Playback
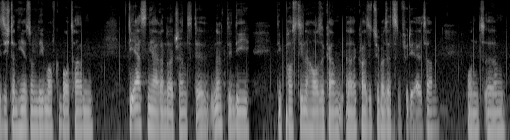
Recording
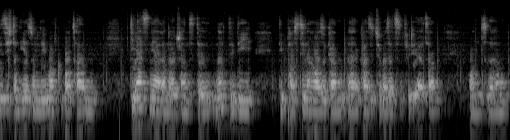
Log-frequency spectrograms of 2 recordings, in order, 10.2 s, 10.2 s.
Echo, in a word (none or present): present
